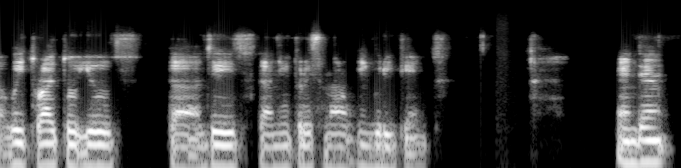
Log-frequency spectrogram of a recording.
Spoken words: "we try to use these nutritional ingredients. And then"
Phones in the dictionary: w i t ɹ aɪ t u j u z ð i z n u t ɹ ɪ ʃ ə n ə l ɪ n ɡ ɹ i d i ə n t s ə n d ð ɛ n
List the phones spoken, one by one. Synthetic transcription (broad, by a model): w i t ɹ aɪ t u j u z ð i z n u t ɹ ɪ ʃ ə n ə l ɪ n ɡ ɹ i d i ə n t ə n d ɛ n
